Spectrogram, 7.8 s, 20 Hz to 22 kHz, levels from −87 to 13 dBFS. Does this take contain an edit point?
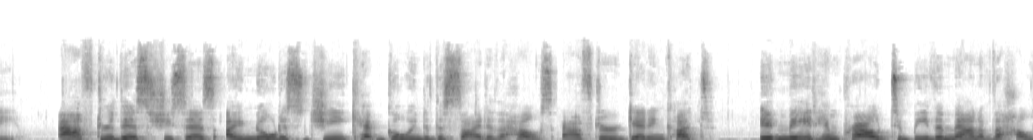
yes; 2 cuts; at 4.2 s, 5.6 s

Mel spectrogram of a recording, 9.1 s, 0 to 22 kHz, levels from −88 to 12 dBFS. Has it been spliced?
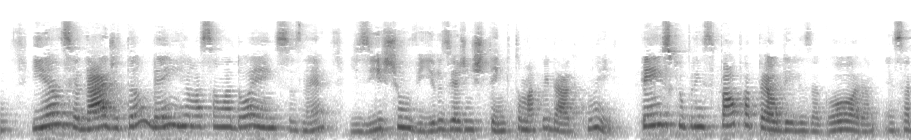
yes; 1 cut; at 3.4 s

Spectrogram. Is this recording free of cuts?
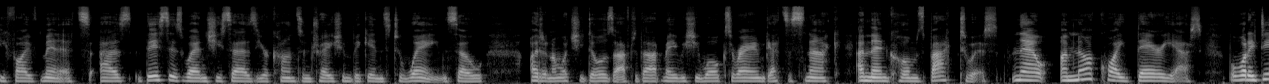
no; 1 cut; at 8.5 s

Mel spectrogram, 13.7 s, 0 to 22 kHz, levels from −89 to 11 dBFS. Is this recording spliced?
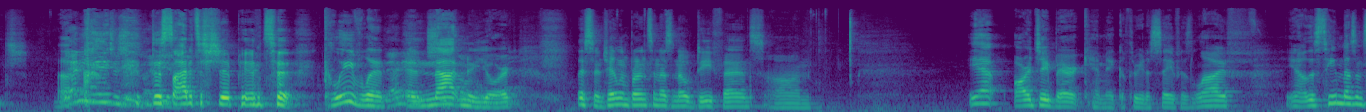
no; 0 cuts

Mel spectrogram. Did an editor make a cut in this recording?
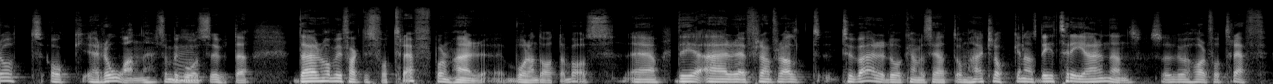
yes; 2 cuts; at 6.7 s, 10.4 s

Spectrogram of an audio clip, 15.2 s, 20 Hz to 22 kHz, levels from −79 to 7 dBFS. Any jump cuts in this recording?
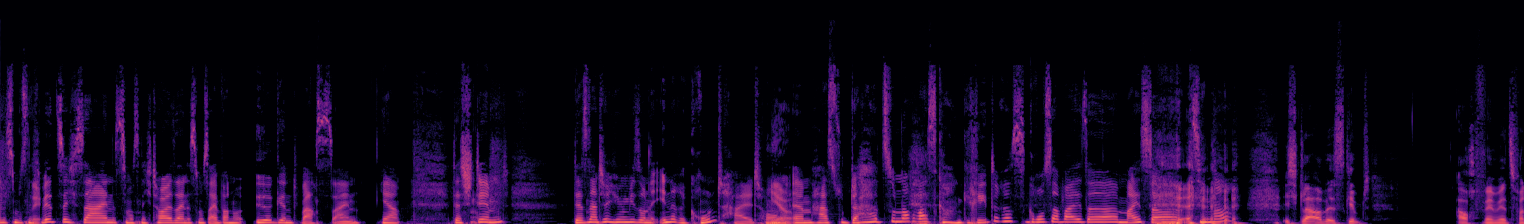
no; 0 cuts

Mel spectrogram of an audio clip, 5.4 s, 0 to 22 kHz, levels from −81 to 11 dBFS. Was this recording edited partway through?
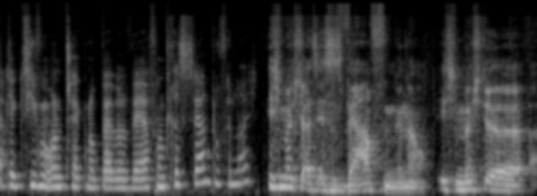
no; 0 cuts

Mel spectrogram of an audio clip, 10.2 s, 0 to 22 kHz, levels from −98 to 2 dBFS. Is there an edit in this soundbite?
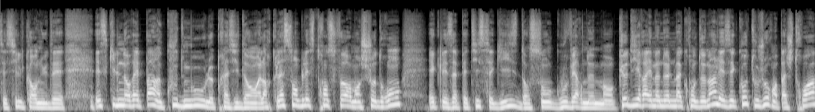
no; 0 cuts

